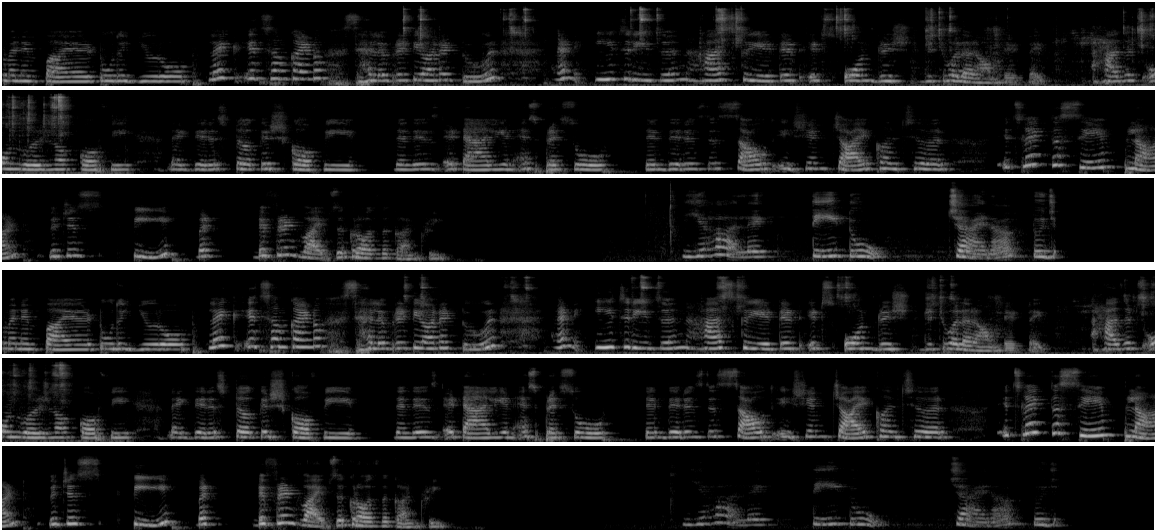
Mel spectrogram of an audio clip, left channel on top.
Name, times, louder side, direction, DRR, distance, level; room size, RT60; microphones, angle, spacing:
voice 1, 0.0-10.4 10.9-15.1 15.4-17.6 18.0-23.2 23.5-24.0 24.4-24.7 25.0-25.1 25.6-27.5, right 3 dB, 30° right, 0.7 m, -34 dB
sound 1, 3.8-12.8, left 5 dB, 80° left, 1.0 m, -43 dB
voice 2, 29.9-30.8 31.2-31.9 32.5-33.6, left 6 dB, 60° left, 0.4 m, -36 dB
3.3 x 2.8 x 3.9 m
head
